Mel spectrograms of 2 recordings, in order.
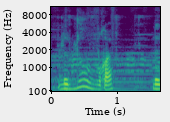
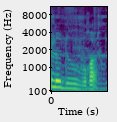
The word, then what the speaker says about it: le Louvre: 比如说，如果你要去卢浮宫，卢浮宫在法语里面要读作 “le Louvre”，“le Louvre”，它也是音译而来的。那你就可以说 “Excusez-moi，je cherche le Louvre”。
